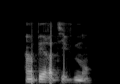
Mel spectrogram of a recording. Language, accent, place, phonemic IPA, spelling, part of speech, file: French, France, Lyon, /ɛ̃.pe.ʁa.tiv.mɑ̃/, impérativement, adverb, LL-Q150 (fra)-impérativement.wav
- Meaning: 1. urgently 2. imperatively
